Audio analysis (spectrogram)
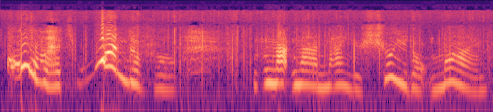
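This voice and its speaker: High-voiced, lovestruck teenage girl. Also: big pitch swings, normal speed. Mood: flustered, smitten. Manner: gushing, breathy hesitations and exclamations. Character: lovestruck, melodramatic fifteen-year-old girl, aspiring writer. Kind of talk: 1940s radio acting. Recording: muffled, noisy vintage radio recording.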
